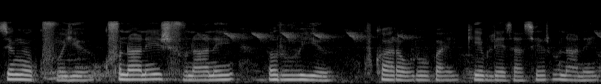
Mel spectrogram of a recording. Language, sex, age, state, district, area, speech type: Bodo, female, 45-60, Assam, Chirang, rural, spontaneous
